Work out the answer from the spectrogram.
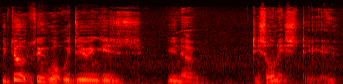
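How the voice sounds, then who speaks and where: A man's voice: medium pitch, wildly swooping pitch, a little slow, warm tone, breathy edge, pitched above the performer's own voice, exaggerated voice. A man voicing a doubtful young boy who speaks carefully and hesitantly in an audiobook.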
